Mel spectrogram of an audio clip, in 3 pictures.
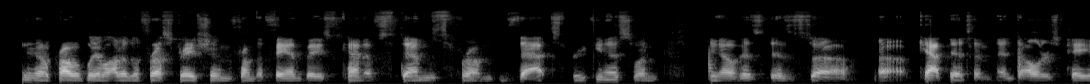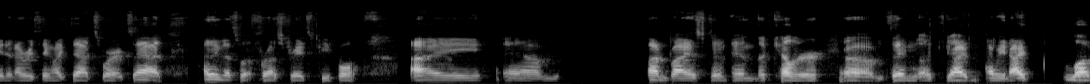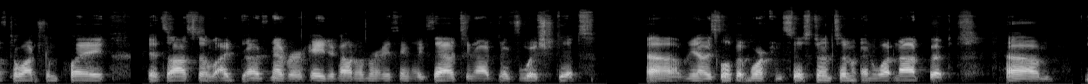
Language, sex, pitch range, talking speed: English, male, 90-100 Hz, 175 wpm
